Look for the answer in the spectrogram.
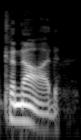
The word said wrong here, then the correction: cannonade: He's leaving out a syllable.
